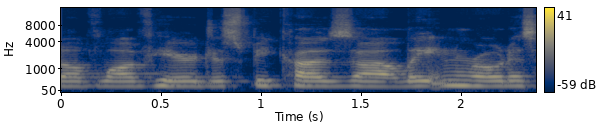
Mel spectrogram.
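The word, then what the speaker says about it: Lleyton Roed: And then your player to watch is, you know, someone who, with just an absurd name, just spelling wise, but it's Leighton Rhode, spelled L-L-E-Y-T-O-N and then R-O-E-D. I mean, just spell it phonetically, please, but, you know, to each their own, of Bemidji State.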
